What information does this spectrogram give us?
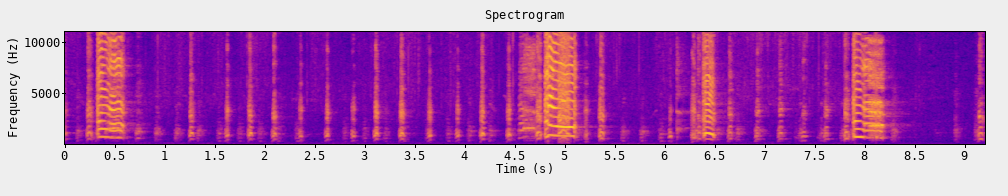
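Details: Flock of chickens on a farm calling excitedly after a white hen laid her egg in the coop: rhythmic clucks about every half second with loud squawking cackles; a guinea fowl calls in the background.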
